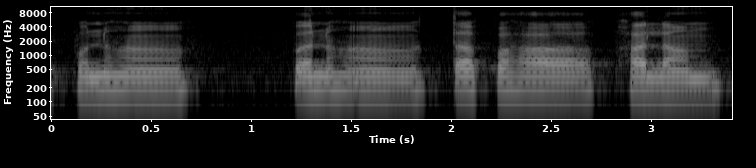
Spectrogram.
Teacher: विसर्ग का भेद उपधानीय, जब विसर्ग के बाद पा फा वर्ण रहते हैं तब अर्ध विसर्ग उच्चारण होता है।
